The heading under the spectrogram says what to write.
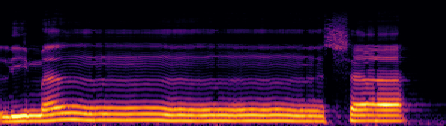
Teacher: ketika ada nun sukun bertemu dengan sya, suara nun menjadi samar. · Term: Ikhfa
